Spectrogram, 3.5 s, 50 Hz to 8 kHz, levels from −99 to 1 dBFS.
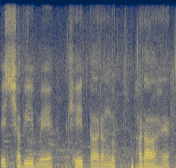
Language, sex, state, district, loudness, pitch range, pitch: Hindi, male, Assam, Kamrup Metropolitan, -18 LUFS, 115-135 Hz, 125 Hz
